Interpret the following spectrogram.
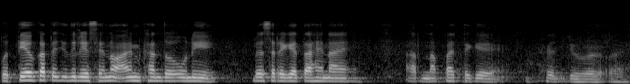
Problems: background sounds at intervals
